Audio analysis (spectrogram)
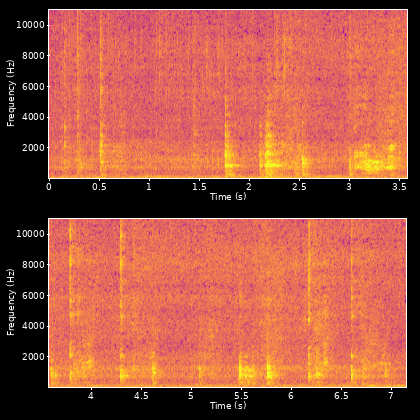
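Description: Chopped tomatoes tossed into a hot pan of spices for papad curry, sizzling steadily while a spoon scrapes and clatters in repeated stirring strokes, close up and without speech.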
